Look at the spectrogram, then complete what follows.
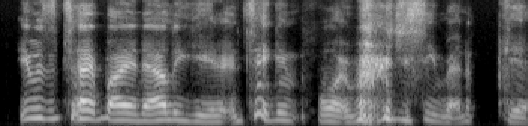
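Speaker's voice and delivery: giggling, laughing through the words. Reading out a news story about an alligator attack: laughing while talking. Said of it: "I'm sorry for laughing".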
